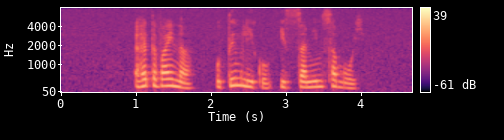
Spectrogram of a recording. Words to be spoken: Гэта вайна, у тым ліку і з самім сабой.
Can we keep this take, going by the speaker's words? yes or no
yes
